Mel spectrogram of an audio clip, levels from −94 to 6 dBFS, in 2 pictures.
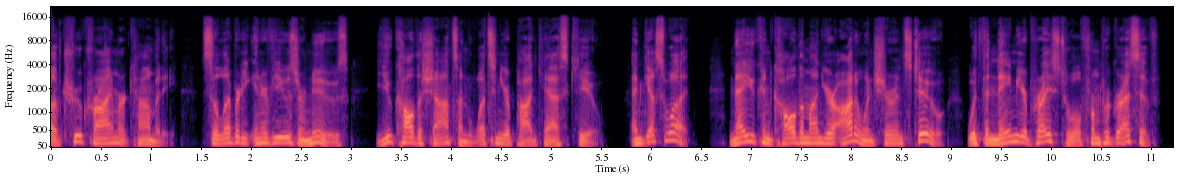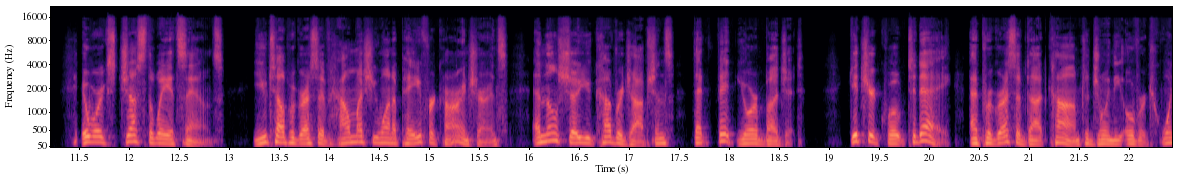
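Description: No technical faults can be heard anywhere in the speech.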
